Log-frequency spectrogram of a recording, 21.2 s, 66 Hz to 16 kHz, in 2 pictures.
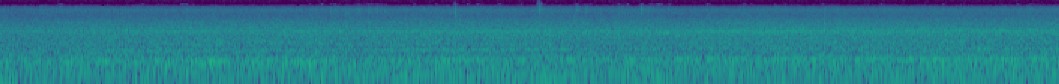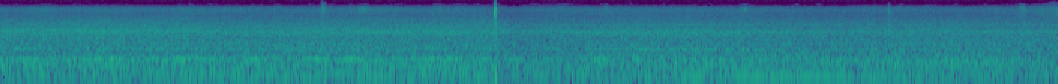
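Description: Cabin noise inside an Airbus A350-900 rolling on the ground after landing: a steady low rumble from its Rolls-Royce Trent XWB engines and the wheels on the runway, with a low hum running through it. One sharp click comes about three quarters of the way through.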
